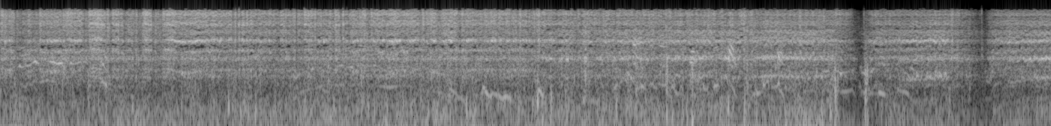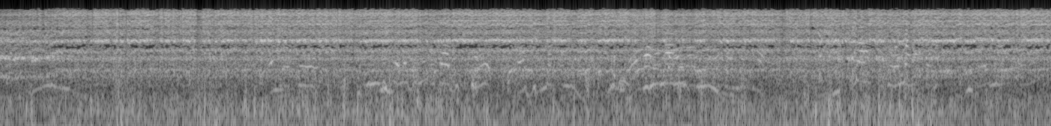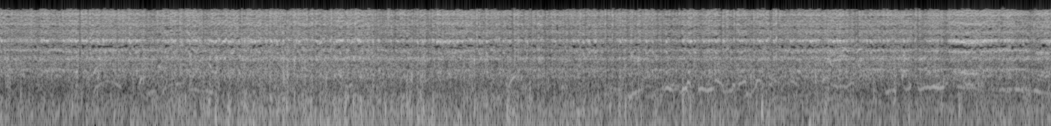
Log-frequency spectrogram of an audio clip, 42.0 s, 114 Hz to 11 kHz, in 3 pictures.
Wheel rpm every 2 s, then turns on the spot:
230, 230, 230, 210, 160, 130, 110, 200, 230, 230, 230, 230, 230, 230, 230, 230, 220, 230, 230, 230, 230.
none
